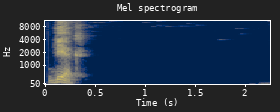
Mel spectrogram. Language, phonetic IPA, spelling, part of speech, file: Russian, [bʲek], бег, noun, Ru-бег.ogg
- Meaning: 1. run 2. running (as in athletics or track and field)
